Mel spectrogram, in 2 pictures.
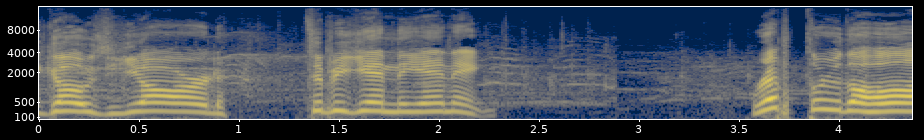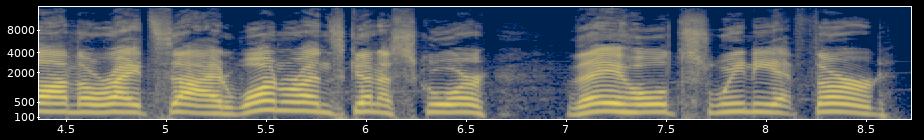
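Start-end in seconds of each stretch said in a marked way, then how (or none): none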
